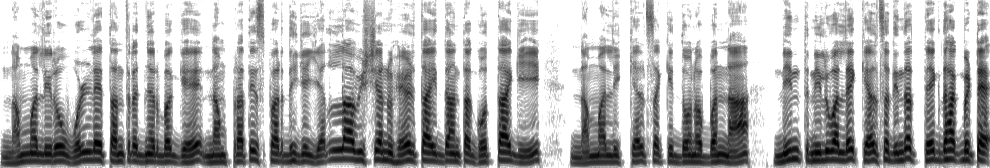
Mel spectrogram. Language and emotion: Kannada, angry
